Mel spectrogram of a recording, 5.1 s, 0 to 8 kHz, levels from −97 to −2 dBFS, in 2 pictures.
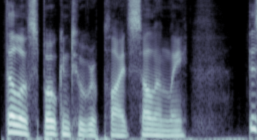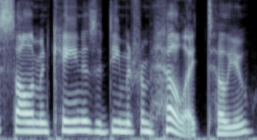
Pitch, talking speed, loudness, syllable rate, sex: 160 Hz, 200 wpm, -19 LUFS, 5.7 syllables/s, male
